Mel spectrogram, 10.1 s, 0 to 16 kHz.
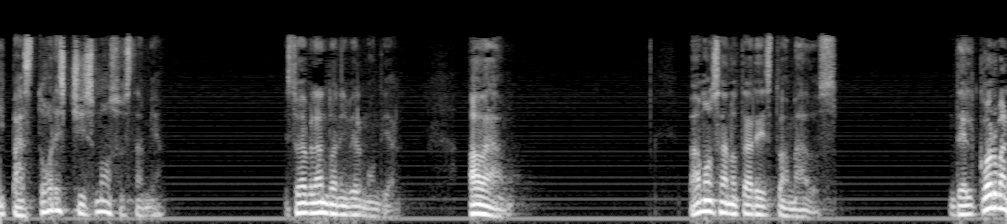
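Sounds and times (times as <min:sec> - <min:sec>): man speaking: 0:00.0 - 0:01.7, 0:02.8 - 0:04.1, 0:04.7 - 0:05.3, 0:06.9 - 0:08.4, 0:09.5 - 0:10.0
electrical mains hum: 0:00.0 - 0:10.0
faint tick: 0:06.4 - 0:06.6.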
